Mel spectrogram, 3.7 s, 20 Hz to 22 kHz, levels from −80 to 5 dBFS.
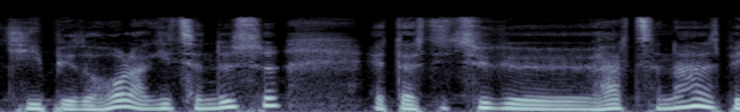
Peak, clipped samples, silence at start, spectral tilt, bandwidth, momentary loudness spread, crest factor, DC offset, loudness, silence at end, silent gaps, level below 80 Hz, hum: -6 dBFS; under 0.1%; 0.05 s; -6 dB/octave; 11.5 kHz; 5 LU; 14 dB; 0.5%; -20 LUFS; 0 s; none; -38 dBFS; none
